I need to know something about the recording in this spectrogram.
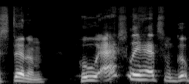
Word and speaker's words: Stidham: and and and and Jerry stood him like I said it says said his name wrong Jared said em yeah so Jared Stidham who actually had some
